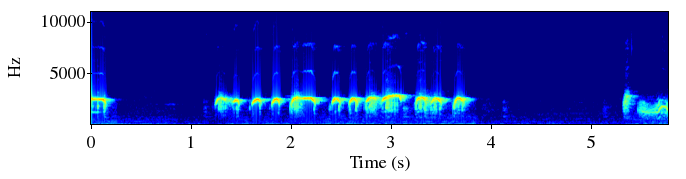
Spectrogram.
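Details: A pet cockatiel singing and dancing on a bed gives a quick run of bright, warbling whistles, then a short chattering phrase.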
